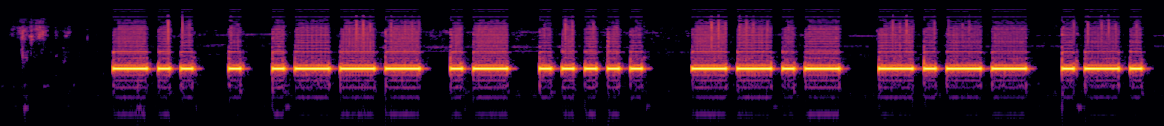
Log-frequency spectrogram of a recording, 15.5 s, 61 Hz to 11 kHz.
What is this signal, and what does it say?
Morse code, heard as a keyed tone, about 8 wpm, 660 Hz. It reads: DE JA5QYR
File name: jh8cbh / 2022cw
